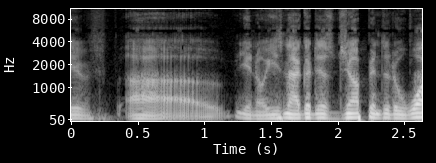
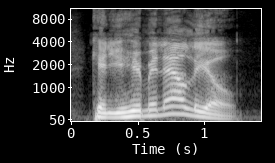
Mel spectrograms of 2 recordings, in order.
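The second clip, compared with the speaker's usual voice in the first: projecting slightly louder with a slightly higher voice; 6 semitones higher, 6 dB louder than usual. Checking whether the translator on the call can hear, talking a little louder. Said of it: "I'll talk a little louder on my end".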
